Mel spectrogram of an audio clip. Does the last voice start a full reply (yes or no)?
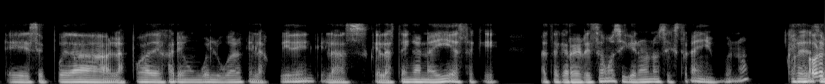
yes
